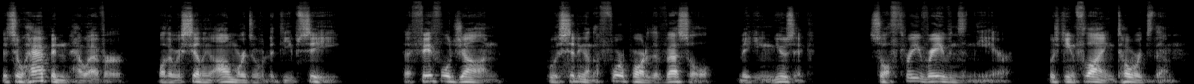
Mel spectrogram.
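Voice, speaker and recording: Low, husky male storyteller. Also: lively intonation, moderate pace, a bit bright. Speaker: audiobook narrator. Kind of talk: scripted storybook narration.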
